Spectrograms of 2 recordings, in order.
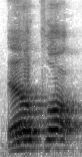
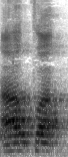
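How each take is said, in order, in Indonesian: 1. Bunyinya berat dan meninggi. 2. Bunyinya ringan dan merendah. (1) "Bunyi dia bunyi meninggi" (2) "jangan dibaca ... dia bunyi merendahkan"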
